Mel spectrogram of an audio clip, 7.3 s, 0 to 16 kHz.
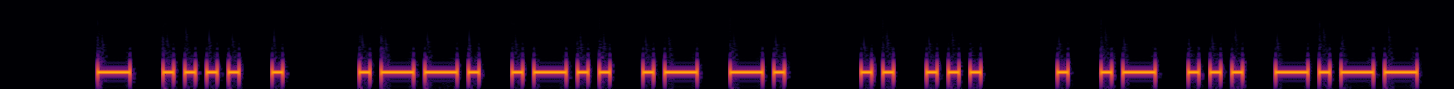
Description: Morse code, heard as a keyed tone, about 22 wpm, 700 Hz. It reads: THE PLAN IS EASY
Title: Sentences from Top 1000 Words - Review Part 4 - 22wpm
